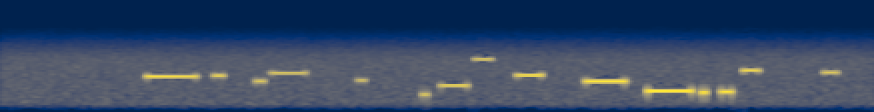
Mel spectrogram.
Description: Electronic bleeps of random pitch and length, with radio static and fading. There is no code.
